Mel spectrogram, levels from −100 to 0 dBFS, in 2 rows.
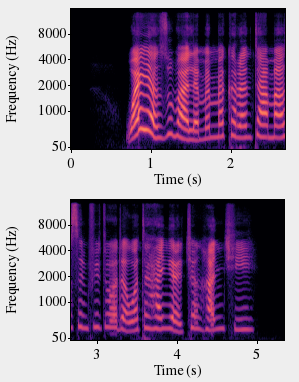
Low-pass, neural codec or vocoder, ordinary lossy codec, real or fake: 14.4 kHz; autoencoder, 48 kHz, 128 numbers a frame, DAC-VAE, trained on Japanese speech; none; fake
